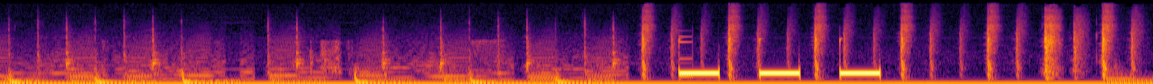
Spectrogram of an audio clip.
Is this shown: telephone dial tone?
yes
